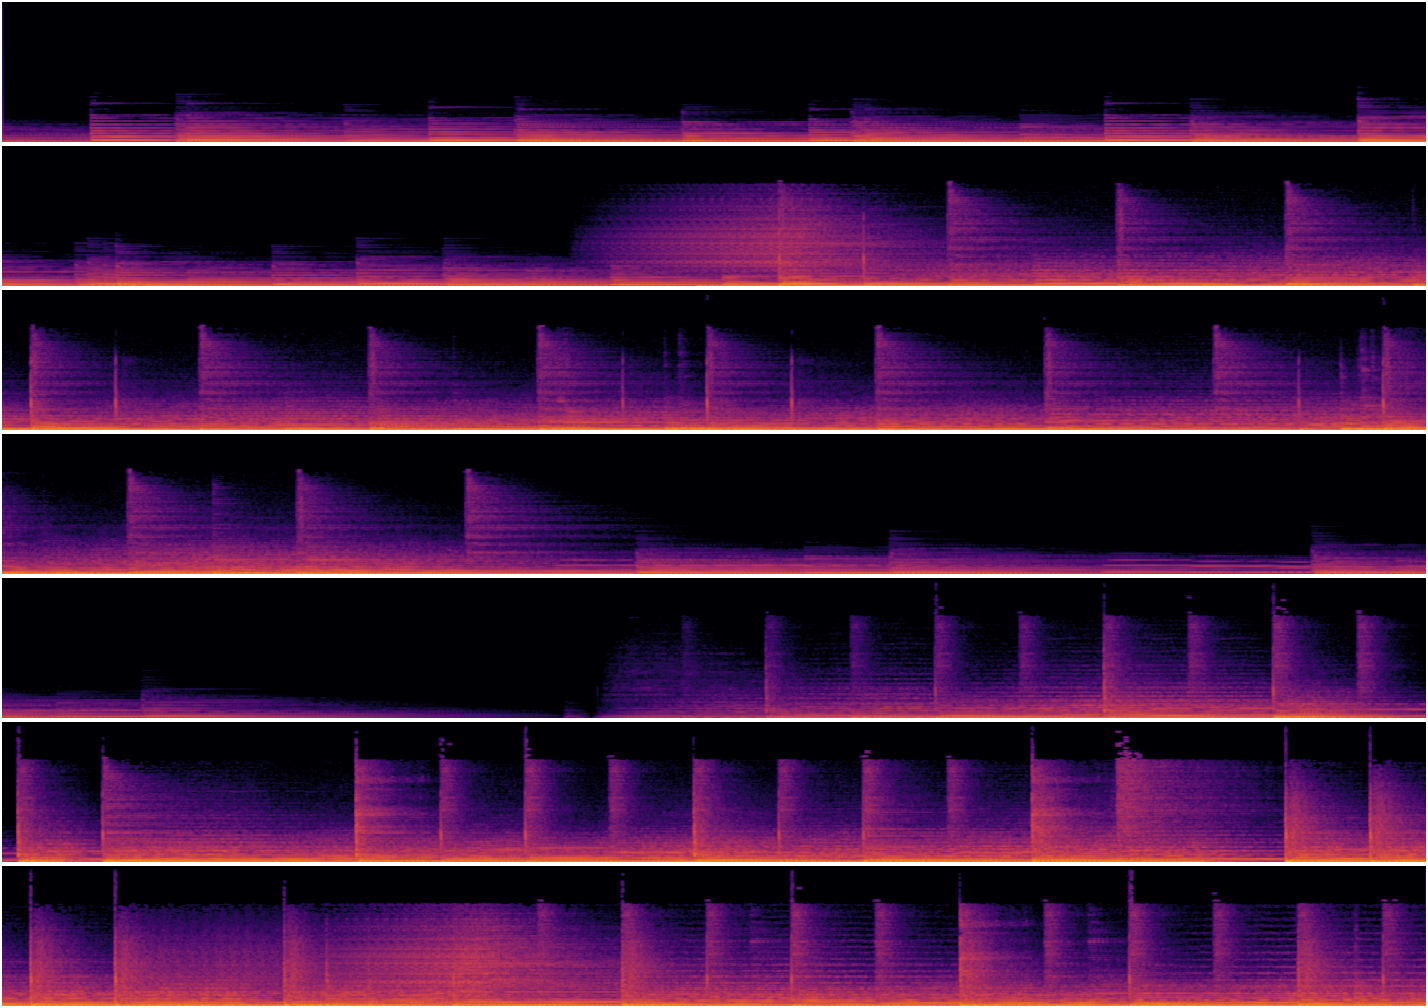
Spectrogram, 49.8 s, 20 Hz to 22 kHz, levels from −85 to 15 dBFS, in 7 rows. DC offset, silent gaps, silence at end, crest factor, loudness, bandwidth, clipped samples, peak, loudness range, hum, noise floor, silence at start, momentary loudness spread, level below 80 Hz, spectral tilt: under 0.1%; none; 0 s; 14 dB; -16 LUFS; 16 kHz; under 0.1%; 0 dBFS; 15 LU; none; -62 dBFS; 0 s; 14 LU; -18 dBFS; -7 dB/octave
